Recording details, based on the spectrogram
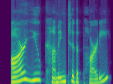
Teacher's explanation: Notice the pitch climbing on party. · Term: rise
